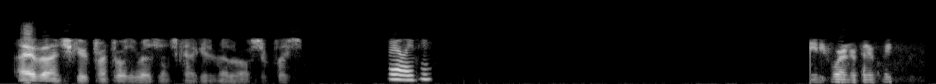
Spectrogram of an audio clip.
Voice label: Police, scanner audio; SCTSDLE PD - PD2 ScottsdalePolice; ThompsonPeakHigh

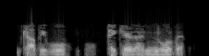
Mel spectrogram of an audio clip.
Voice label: Dispatch; Scottsdale

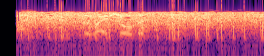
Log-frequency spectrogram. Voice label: Highway Patrol, scanner; DPS; Dist 06 Casa Grande

